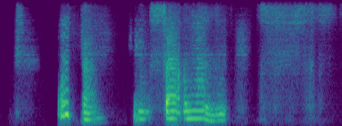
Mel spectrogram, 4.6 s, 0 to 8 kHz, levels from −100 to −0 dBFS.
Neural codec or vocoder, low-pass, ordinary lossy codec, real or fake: codec, 44.1 kHz, 0.9 kbps, DAC; 7.2 kHz; Opus, 32 kbps; fake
